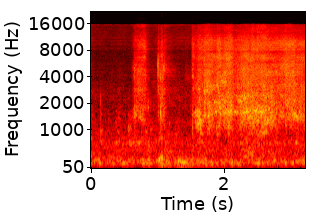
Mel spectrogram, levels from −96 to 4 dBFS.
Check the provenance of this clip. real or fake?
fake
